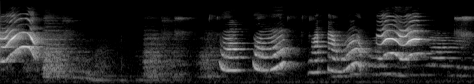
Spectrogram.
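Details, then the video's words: Rose-ringed parakeet, a pet talking parrot indoors that says mummy, papa and mitthu: a bright arching squawk, softer murmured sounds, then a quick series of bowed harmonic notes rising and dipping in pitch. "Mummy Papa Bolunga || Talking Parrot || Mitthu Mitthu"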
